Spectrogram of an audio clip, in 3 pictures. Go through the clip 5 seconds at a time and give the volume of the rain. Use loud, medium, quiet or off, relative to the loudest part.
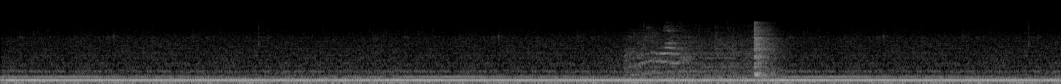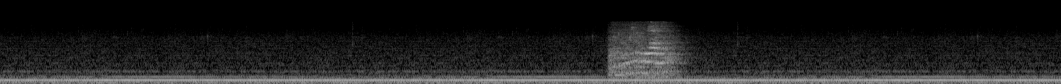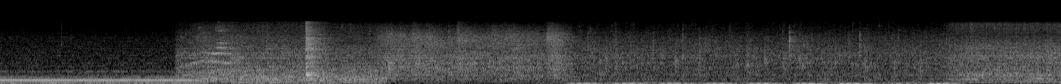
loud, loud, loud, loud, loud, medium, medium.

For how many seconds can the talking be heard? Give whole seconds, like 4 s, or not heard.
not heard.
